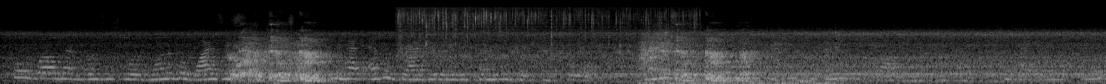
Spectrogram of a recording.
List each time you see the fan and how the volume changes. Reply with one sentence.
The fan can be heard from 0.0 to 11.0 s, getting louder.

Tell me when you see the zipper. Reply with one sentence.
The zipper can be heard from 2.2 to 3.5 s and from 6.3 to 8.4 s.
